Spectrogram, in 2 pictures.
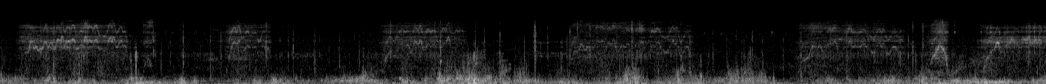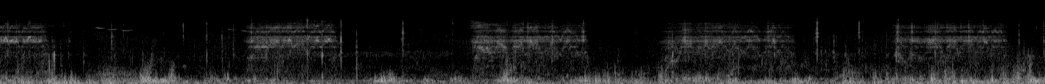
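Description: Fishing reel being worked in repeated short bursts every second or two, its gears whirring, while a hooked alligator gar pulls on the line. Wind buffets the microphone, with low knocks of handling in the boat.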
